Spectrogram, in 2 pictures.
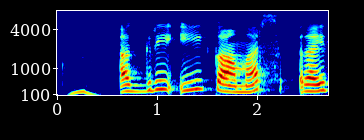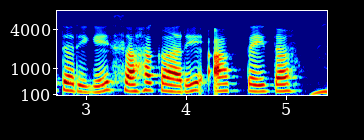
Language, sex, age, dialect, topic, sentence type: Kannada, female, 36-40, Central, agriculture, question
